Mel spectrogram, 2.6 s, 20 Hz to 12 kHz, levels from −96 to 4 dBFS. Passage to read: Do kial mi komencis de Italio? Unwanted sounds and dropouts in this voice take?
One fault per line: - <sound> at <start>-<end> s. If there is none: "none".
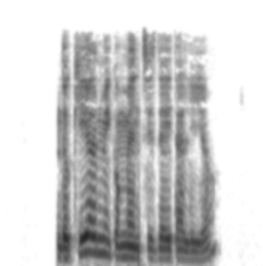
none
